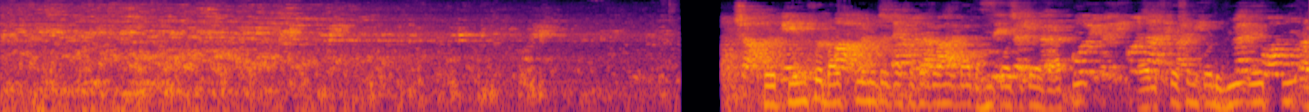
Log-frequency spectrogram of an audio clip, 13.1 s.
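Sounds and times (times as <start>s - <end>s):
high wheel squeal: 0.0s - 6.8s
train wheels rumbling on rail: 0.0s - 6.8s.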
